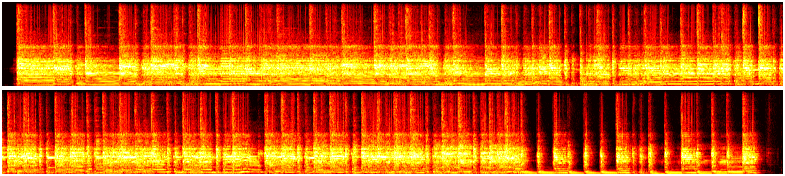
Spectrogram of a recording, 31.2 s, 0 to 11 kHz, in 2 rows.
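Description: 2012 Fender Jaguar 50th Anniversary electric guitar played through an amplifier: continuous chords and riffs with many quick note attacks. About four seconds before the end it changes to sparser, heavier struck chords with strong low notes, then stops.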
